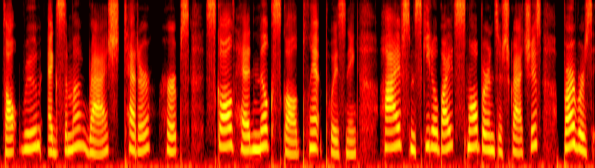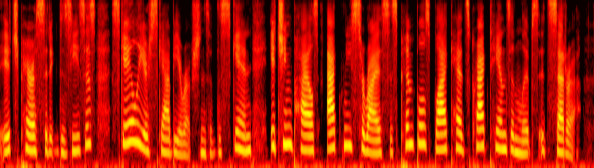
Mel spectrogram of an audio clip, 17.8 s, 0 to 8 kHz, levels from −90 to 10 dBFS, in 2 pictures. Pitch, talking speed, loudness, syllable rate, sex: 235 Hz, 140 wpm, -21 LUFS, 4.6 syllables/s, female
